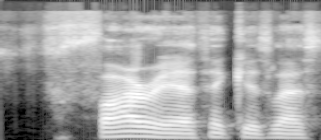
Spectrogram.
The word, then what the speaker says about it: Fahre: So but we say just Fahre. Fahre? Fahre, yeah.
